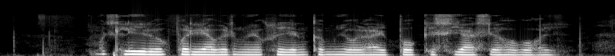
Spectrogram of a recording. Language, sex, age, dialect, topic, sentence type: Magahi, male, 60-100, Southern, agriculture, statement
